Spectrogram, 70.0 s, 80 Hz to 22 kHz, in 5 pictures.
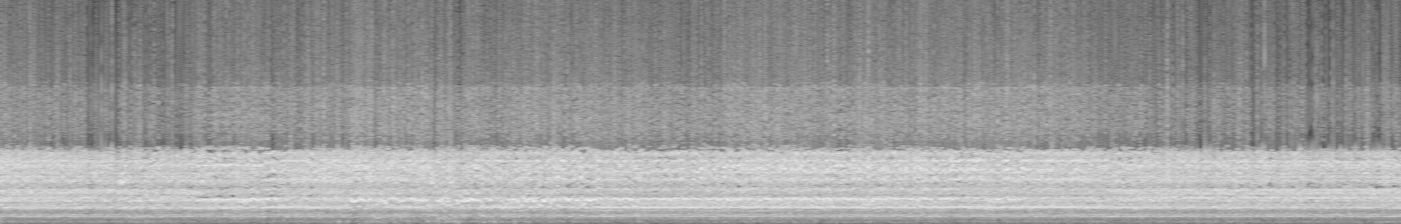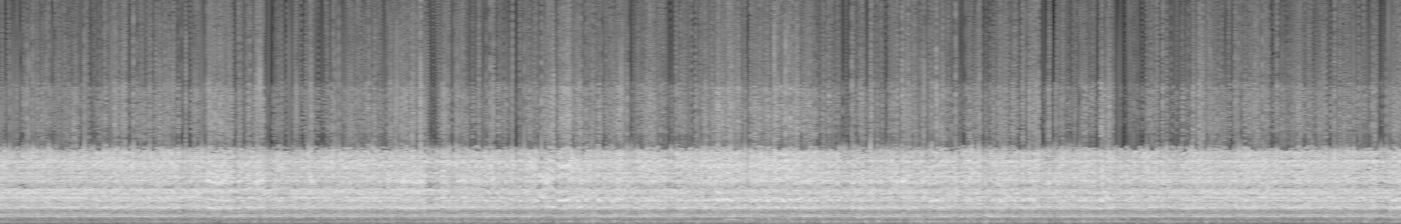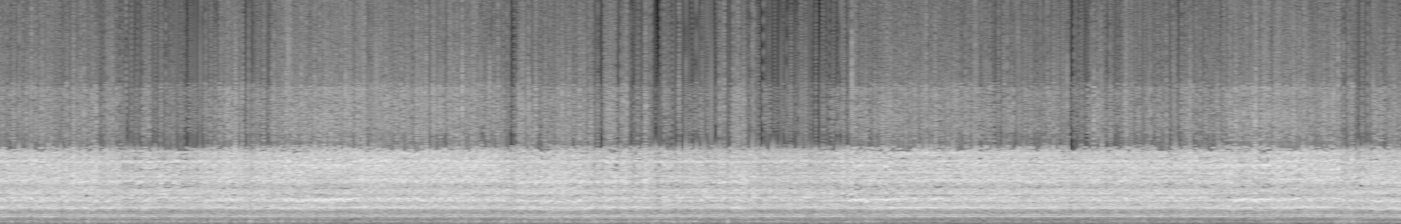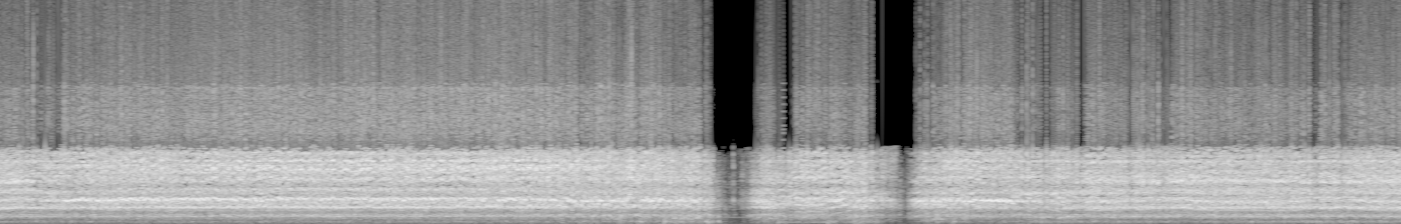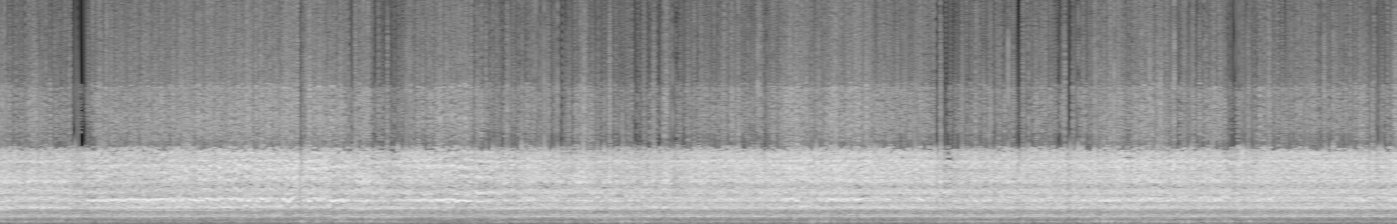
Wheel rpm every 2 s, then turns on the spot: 230, 220, 210, 210, 210, 230, 230, 230, 230, 230, 230, 230, 240, 230, 230, 230, 230, 230, 230, 230, 220, 220, 210, 210, 160, 130, 210, 220, 220, 220, 220, 230, 230, 230, 230.
none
